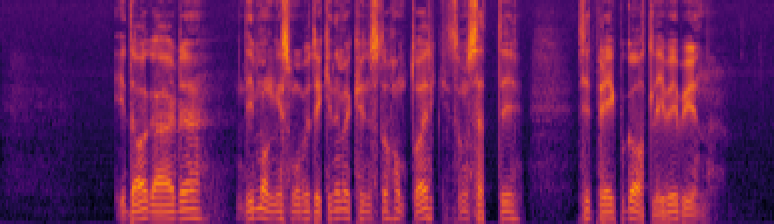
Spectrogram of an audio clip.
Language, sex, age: Norwegian, male, 25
